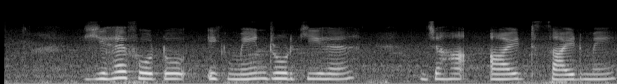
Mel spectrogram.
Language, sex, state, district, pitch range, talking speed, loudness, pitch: Hindi, female, Haryana, Rohtak, 240-265 Hz, 105 wpm, -15 LUFS, 255 Hz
